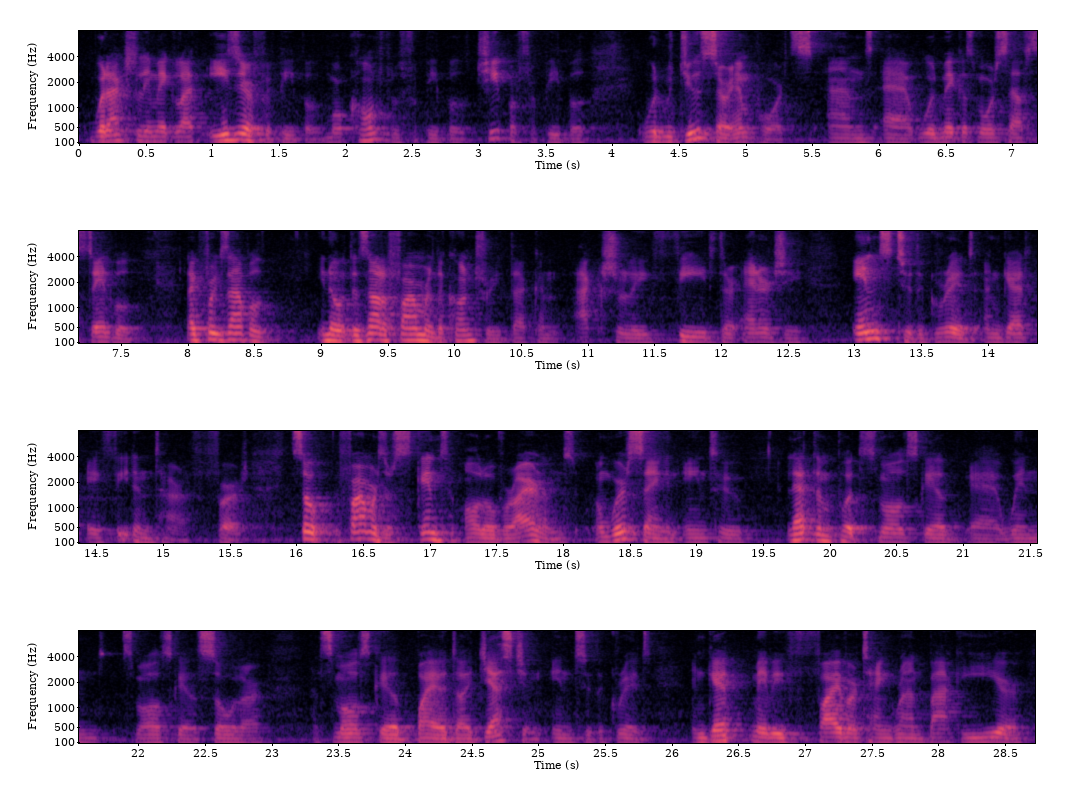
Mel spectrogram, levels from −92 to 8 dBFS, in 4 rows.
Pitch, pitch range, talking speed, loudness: 110 Hz, 100-140 Hz, 190 wpm, -34 LUFS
